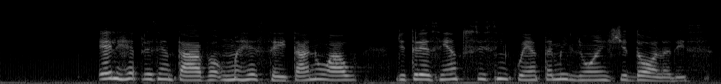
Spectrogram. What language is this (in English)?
Portuguese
